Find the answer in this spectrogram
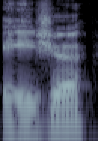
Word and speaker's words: Aja: It says pronounced Asia, inspired by the continent.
